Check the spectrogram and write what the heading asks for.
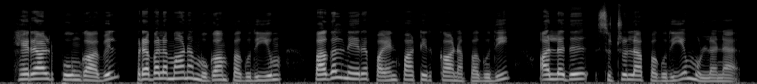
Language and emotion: Tamil, neutral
